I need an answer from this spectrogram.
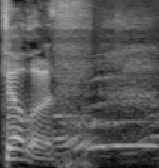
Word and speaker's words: Steelers: for everyone what is a steeler a stiller they're pronounced stillers stellars that's that's the pittsburgher way of saying steelers but we call them stillers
